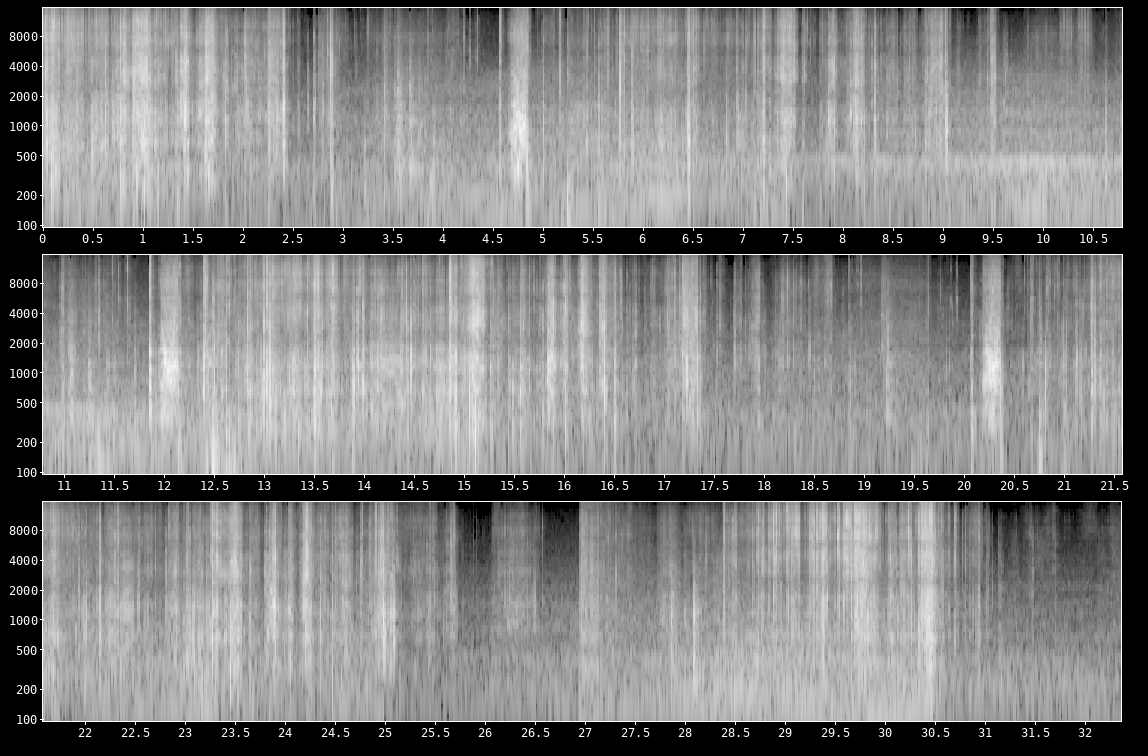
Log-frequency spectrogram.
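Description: Foil trading-card pack wrapper being torn open and crinkled by hand, in irregular crackling bursts that come thickest about twelve to sixteen seconds in and again near the end.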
